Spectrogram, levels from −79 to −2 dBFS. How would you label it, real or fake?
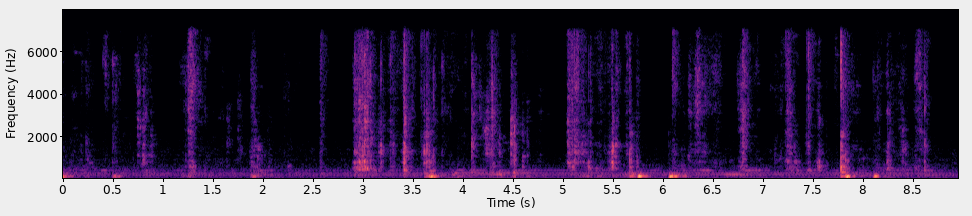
real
